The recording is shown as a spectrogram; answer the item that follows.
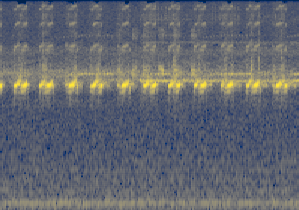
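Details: Autumn grass insects calling late at night in Changnyeong, Korea, giving bright, high-pitched pulses roughly three times a second, each chirp slightly buzzy and evenly spaced, over a faint constant low hum.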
